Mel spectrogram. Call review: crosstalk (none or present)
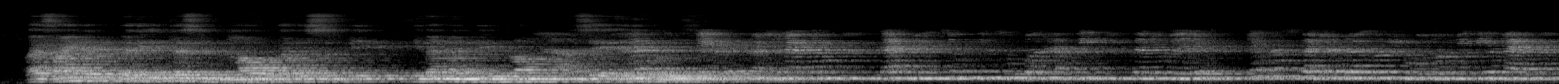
present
